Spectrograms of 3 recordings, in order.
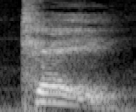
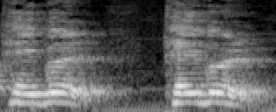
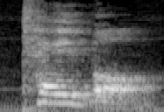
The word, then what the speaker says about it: table: table, table, table, table, table. 다시 한번 table, table, table. 네, 이렇게 해서 발음을 해주시면 돼요. 절대 이 단어가 table 이런 단어가 아닙니다. 항상 table 이렇게 해서 발음을 해주셔야 돼요.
